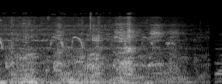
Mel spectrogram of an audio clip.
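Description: Domestic pigs grunting in a concrete pen, repeated low grunts with short high chirps over them, dying down near the end.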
